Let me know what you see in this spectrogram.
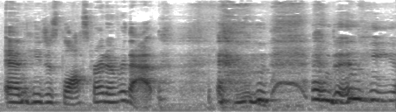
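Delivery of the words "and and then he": laughing through the words; can't help giggling at the memory; real laughter. Real, not acted. Laughing while retelling how the preacher glossed over her back.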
